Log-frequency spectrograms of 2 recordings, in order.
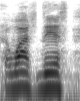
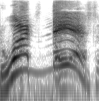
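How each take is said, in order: First: Said in the usual way. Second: High, loud challenge; defiant exclamation. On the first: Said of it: "that was kind of the theme". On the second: Retold or imitated. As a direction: throw it out as a ringing dare.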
